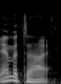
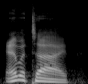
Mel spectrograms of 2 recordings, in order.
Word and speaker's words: Amittai: Amittai. – Amittai, saying, "Arise, go to Nineveh, the great city, and call out against it, for their evil has come up before me."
